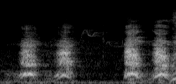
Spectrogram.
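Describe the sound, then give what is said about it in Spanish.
A dog named Chimuelo barks at a visitor four times, in two quick pairs separated by a short pause, each bark sharp and loud with no one talking. “Canijo chimuelo, me ladras como si no me conocieras.”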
